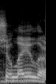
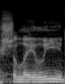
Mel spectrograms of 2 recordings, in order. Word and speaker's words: shillelagh: Uh this is also a nice staff because you can use shillelagh or shilleleigh, depending on your pronunciation, which is a spell I give on this.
